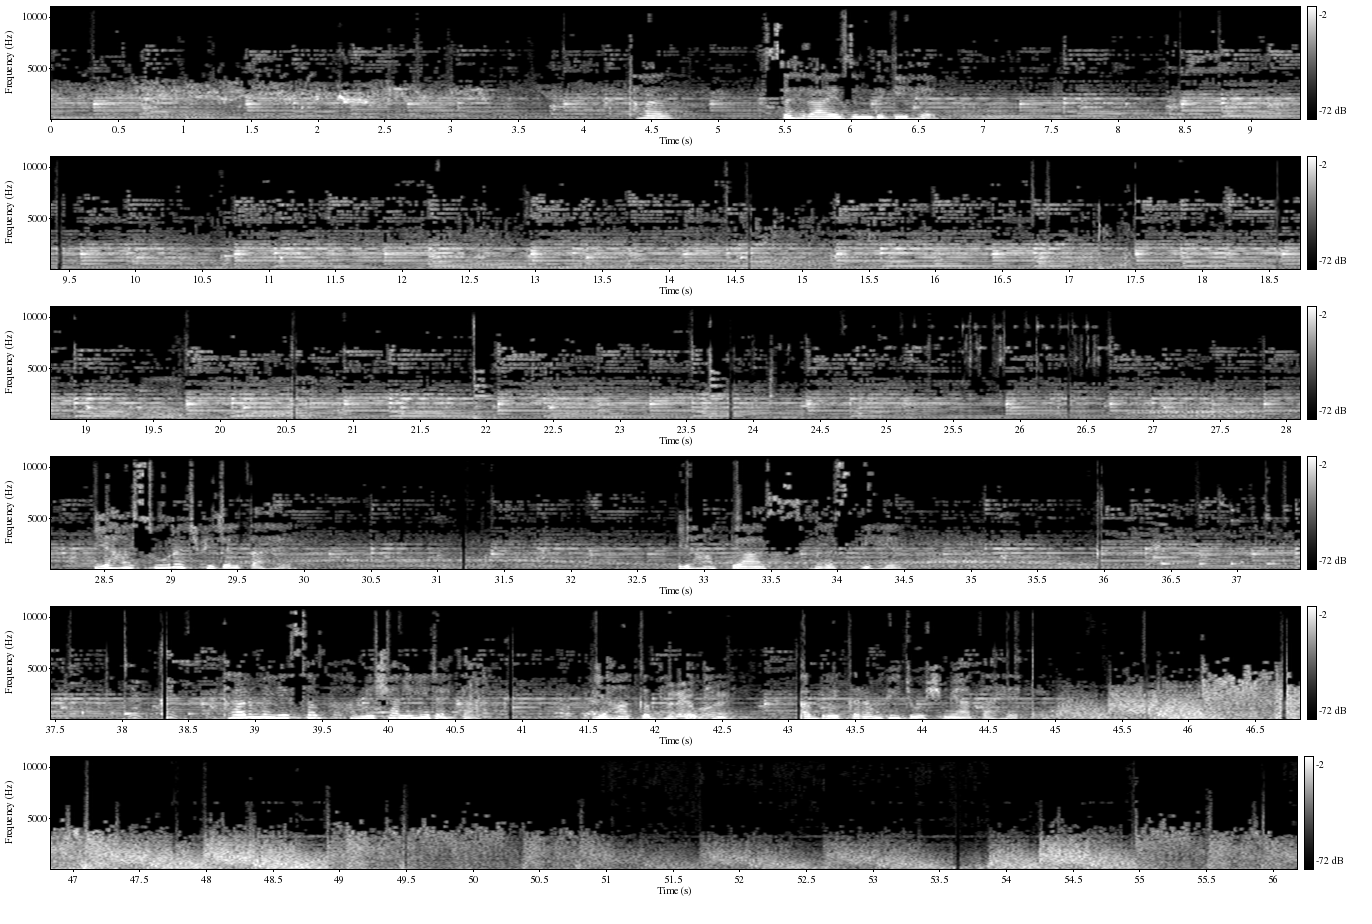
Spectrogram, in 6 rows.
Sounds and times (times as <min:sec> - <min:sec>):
Music: 0:00.0 - 0:56.1.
